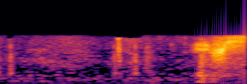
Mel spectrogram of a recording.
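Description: A single cat's meow rises loudly near the end, close and drawn out, after a stretch of quiet with a few soft clicks and rustles.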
